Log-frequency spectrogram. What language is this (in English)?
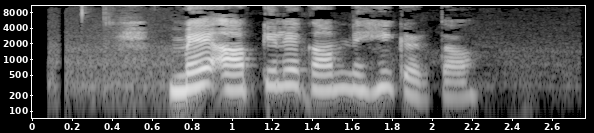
Urdu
